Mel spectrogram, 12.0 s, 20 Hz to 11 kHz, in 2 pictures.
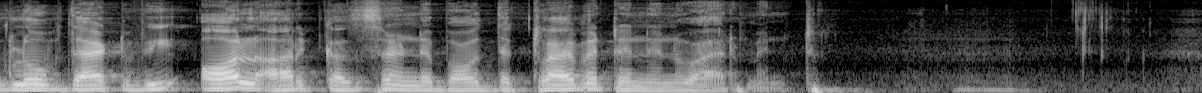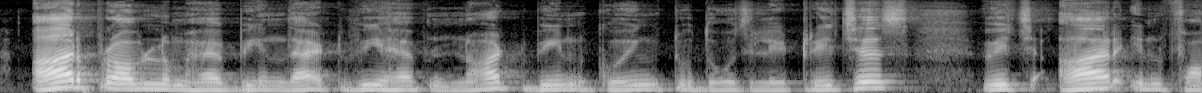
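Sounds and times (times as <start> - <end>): lip smacks: 5.4 - 5.8
sharp mouth click: 5.4 - 5.8.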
